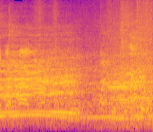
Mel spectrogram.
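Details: At Pati's Wagenan cattle market in Indonesia, a cow gives a sustained moo that sinks in pitch over about a second, followed by a lower, softer low amid a crowded, noisy market background.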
